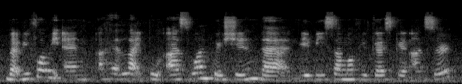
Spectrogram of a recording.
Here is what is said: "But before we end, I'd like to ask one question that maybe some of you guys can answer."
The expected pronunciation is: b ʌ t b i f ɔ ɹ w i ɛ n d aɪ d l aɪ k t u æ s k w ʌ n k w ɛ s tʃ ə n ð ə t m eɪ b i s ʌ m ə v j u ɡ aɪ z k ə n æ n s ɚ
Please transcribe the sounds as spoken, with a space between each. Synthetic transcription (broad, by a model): b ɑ t b i f ɔ w i ɛ n d aɪ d l aɪ k t u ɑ s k w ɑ n k w ɛ s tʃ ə n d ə t m eɪ b i s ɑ m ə f j u ɡ aɪ s k ə n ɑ n s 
